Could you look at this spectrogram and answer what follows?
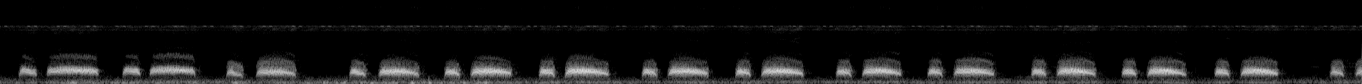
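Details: Wild spotted dove in forest confronting a decoy: an extended steady series of about sixteen paired coos, short note then longer note, delivered roughly once per second, with a constant faint high-pitched whine.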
